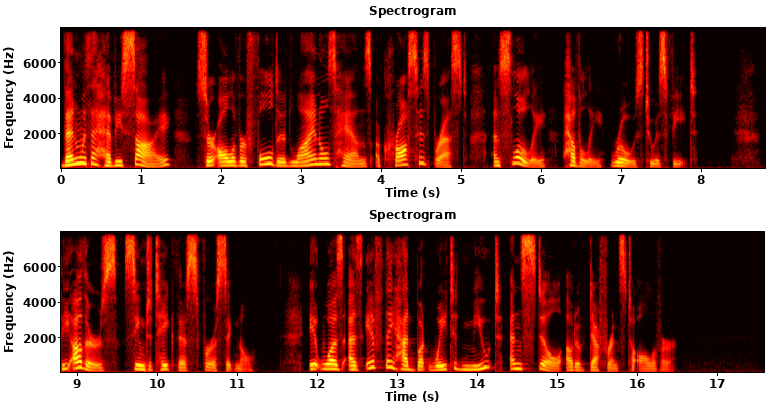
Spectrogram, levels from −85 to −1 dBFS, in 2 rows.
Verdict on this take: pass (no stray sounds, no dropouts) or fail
pass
